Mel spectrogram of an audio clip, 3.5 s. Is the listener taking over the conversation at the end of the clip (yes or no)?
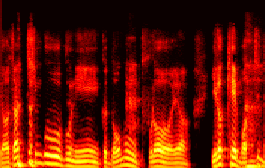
no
